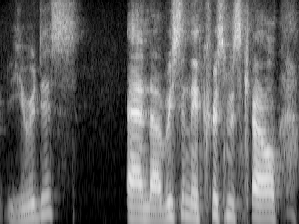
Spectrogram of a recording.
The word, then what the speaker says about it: Eurydice: Hey, first things first, dude, I always say that name wrong. Eurydice? Eurydice.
